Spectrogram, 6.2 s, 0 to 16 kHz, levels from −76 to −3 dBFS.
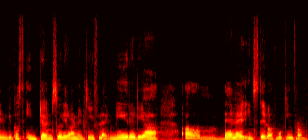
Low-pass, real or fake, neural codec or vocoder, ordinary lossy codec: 14.4 kHz; fake; codec, 44.1 kHz, 2.6 kbps, SNAC; none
